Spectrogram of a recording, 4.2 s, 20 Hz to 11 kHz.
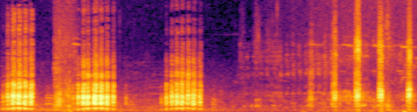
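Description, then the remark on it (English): Gentoo penguins calling in a colony: three loud, harsh braying calls made of rapid pulses, then a busier overlapping chorus of several birds. “All penguins are clumsy on land, but these Gentoos are superlative swimmers, the fastest of any diving bird, reaching 22 miles an hour and diving to 600 feet.”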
